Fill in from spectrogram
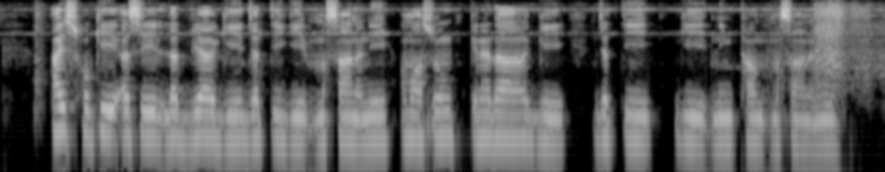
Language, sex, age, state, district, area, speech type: Manipuri, male, 18-30, Manipur, Senapati, urban, read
